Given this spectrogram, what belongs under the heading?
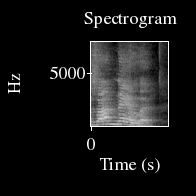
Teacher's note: janela a sílaba forte a sílaba tônica é a penúltima ou seja penúltima e que vem uma antes da última não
